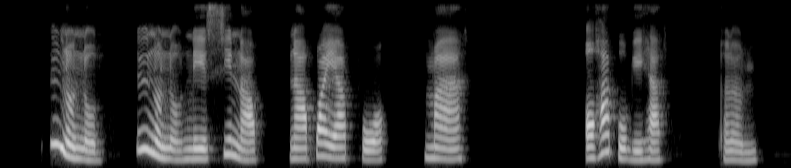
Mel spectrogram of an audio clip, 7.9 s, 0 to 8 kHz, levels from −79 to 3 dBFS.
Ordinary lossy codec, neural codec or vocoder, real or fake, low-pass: none; autoencoder, 22.05 kHz, a latent of 192 numbers a frame, VITS, trained on one speaker; fake; 7.2 kHz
